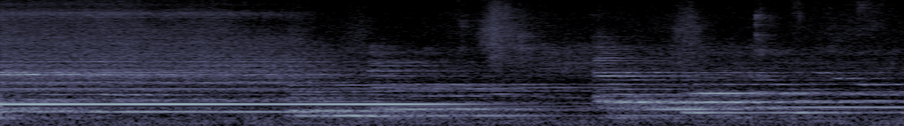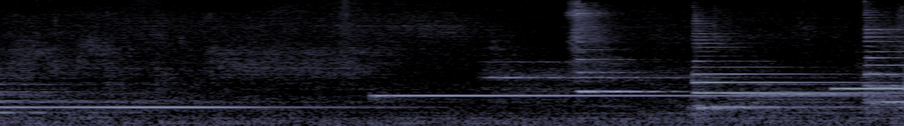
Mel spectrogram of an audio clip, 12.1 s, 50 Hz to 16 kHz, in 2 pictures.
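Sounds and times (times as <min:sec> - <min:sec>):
sustained tones in chamber music: 0:00.0 - 0:12.0.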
